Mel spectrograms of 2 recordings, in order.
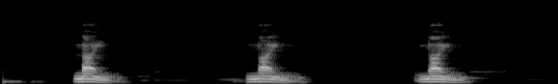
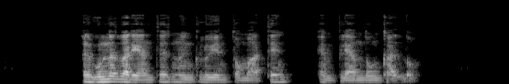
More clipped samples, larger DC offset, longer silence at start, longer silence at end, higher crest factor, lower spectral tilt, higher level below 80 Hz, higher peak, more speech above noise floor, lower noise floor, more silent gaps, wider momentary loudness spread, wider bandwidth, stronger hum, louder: neither; neither; second, 0.05 s vs 0.8 s; about the same, 0.9 s vs 0.9 s; about the same, 22 dB vs 22 dB; first, -7.5 dB/octave vs -5.5 dB/octave; second, -76 dBFS vs -62 dBFS; second, -8 dBFS vs -2 dBFS; first, 64 dB vs 59 dB; first, -89 dBFS vs -82 dBFS; first, 3.25-3.51 s vs none; first, 20 LU vs 16 LU; second, 7.4 kHz vs 11 kHz; neither; second, -26 LUFS vs -23 LUFS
